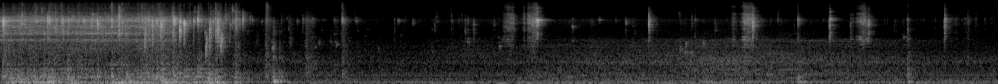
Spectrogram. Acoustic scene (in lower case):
kitchen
